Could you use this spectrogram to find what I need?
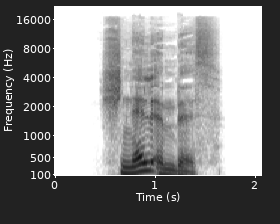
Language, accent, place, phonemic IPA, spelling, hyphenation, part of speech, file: German, Germany, Berlin, /ˈʃnɛlʔɪmˌbɪs/, Schnellimbiss, Schnell‧im‧biss, noun, De-Schnellimbiss.ogg
- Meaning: snack bar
